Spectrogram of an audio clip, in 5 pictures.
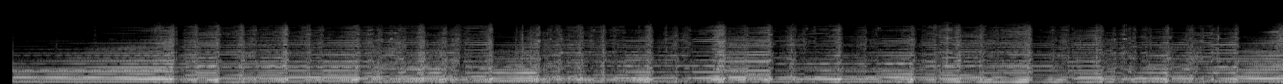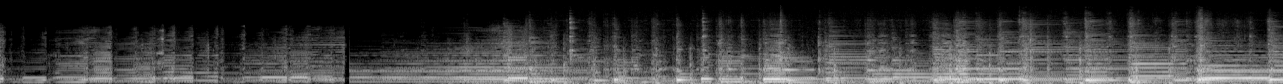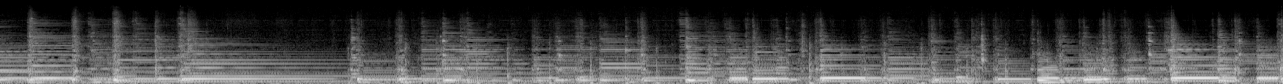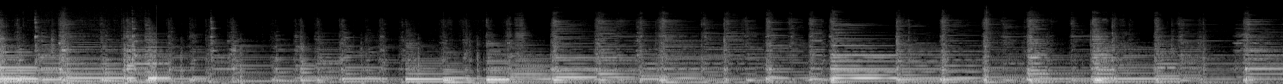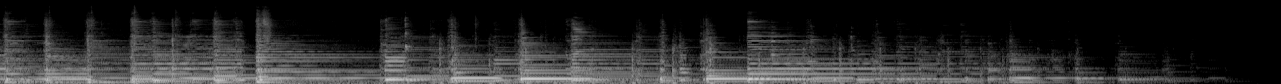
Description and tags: IN thru the window
reversed, Electric, acoustic, rock, splat, guitar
